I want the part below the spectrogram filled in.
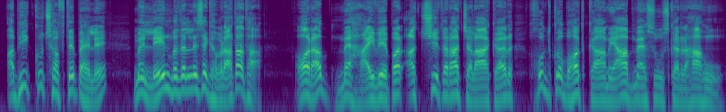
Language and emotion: Urdu, happy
